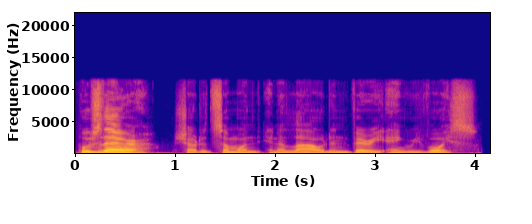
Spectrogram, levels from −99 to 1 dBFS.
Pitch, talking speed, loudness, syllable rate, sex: 120 Hz, 175 wpm, -19 LUFS, 4.8 syllables/s, male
